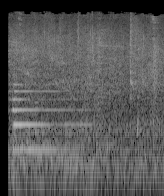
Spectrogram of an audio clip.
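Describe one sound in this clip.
A mixed choir sings a held note in a hall and breaks off.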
